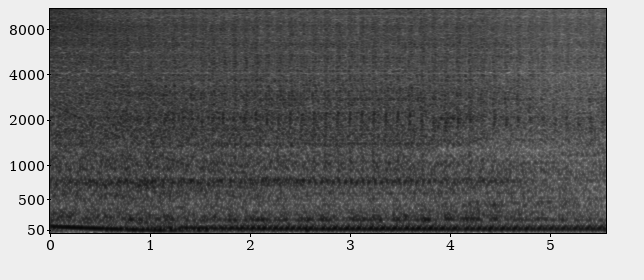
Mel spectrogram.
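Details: VW Super Beetle 1679cc dual-port engine, owner suspects rod knock: loud rough idle with a steady low thumping about three beats a second under the fan roar; knock present, bottom end not confirmed.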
